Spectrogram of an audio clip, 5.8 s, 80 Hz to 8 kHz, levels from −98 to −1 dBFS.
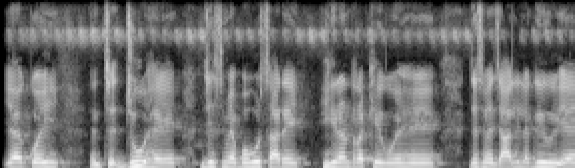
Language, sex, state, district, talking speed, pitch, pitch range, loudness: Hindi, male, Jharkhand, Deoghar, 165 wpm, 185 Hz, 180-200 Hz, -15 LUFS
